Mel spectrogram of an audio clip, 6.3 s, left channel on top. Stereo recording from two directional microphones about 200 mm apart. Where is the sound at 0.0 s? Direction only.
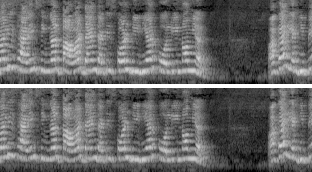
15° right (ahead or behind); by 3.8 s centre (ahead or behind).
